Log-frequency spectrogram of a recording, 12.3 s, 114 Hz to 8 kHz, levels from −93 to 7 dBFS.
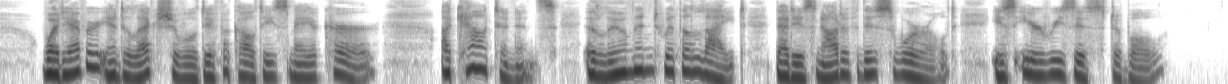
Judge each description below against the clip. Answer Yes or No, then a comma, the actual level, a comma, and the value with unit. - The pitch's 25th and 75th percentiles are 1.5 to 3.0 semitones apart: No, average, 4.1 semitones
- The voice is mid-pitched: Yes, medium, 180 Hz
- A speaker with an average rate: No, slow, 95 wpm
